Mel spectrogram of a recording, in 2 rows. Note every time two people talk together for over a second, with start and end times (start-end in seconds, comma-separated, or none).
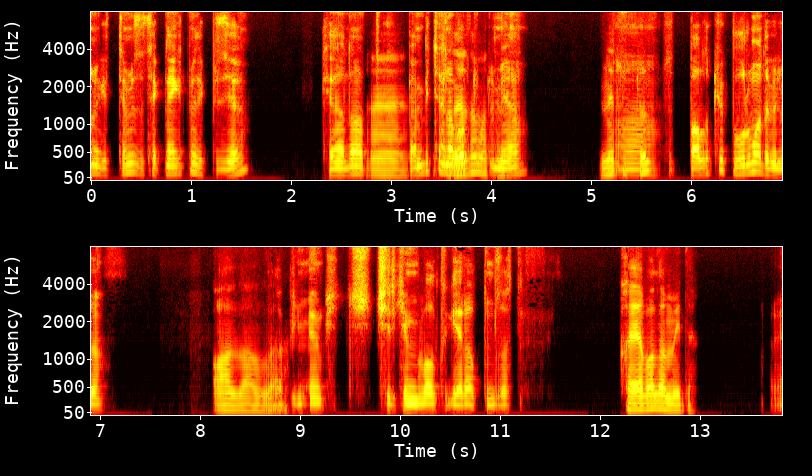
2.8-4.3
